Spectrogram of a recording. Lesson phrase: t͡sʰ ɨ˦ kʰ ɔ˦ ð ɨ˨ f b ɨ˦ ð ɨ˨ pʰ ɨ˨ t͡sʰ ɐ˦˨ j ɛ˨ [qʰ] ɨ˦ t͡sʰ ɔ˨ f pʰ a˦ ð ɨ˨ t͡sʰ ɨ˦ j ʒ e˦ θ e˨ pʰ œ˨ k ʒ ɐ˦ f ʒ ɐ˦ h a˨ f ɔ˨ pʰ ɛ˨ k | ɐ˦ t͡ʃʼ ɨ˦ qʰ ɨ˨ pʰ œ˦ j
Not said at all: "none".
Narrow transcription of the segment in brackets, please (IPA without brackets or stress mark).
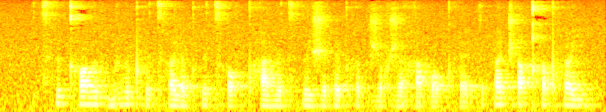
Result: pʰ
